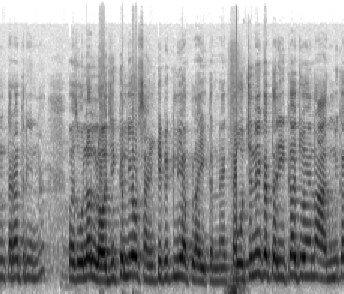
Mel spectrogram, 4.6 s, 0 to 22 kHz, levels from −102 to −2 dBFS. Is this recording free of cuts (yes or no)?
no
